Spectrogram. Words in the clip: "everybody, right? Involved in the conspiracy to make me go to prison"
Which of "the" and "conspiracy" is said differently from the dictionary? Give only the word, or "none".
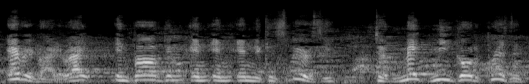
none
